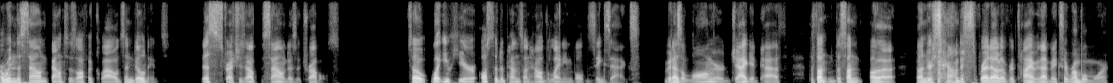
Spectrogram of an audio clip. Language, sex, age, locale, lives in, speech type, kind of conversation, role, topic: English, male, 25-29, en-US, United States, read, expert-assistant, expert, Why does lightning appear before thunder is heard?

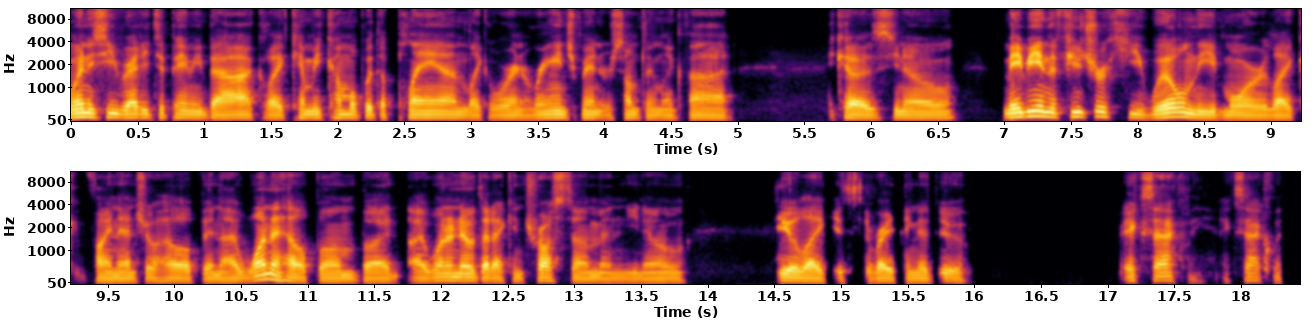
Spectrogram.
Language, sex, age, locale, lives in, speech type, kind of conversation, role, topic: English, male, 30-34, en-US, United States, conversation, advice, user, How should I address a disagreement with a friend?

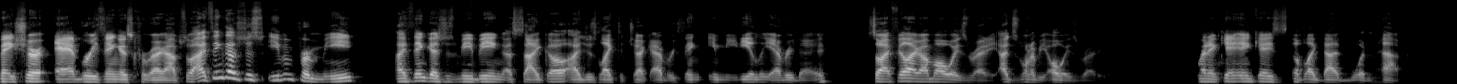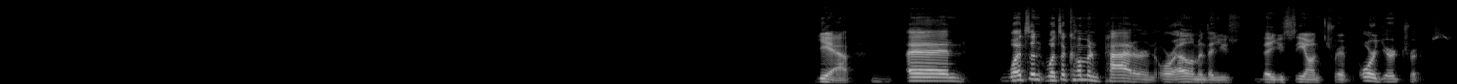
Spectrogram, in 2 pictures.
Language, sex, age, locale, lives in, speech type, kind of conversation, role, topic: English, male, 20-24, en-US, United States, conversation, podcast, host, What kinds of travel experiences leave a lasting impact on you?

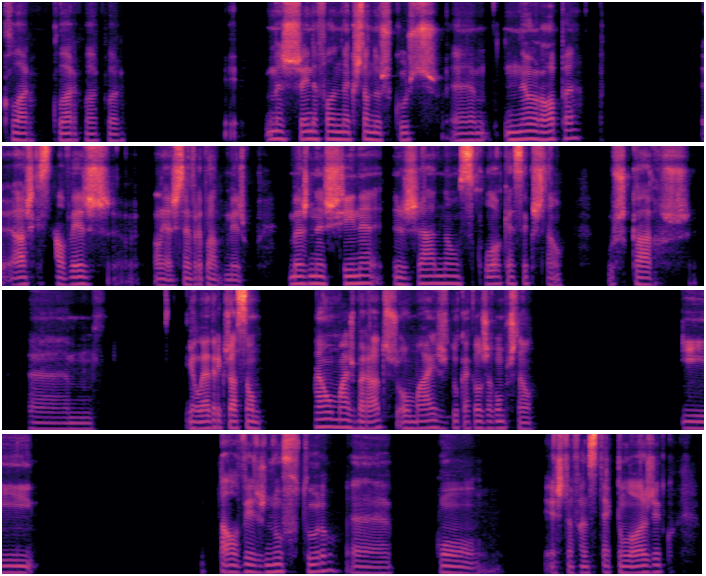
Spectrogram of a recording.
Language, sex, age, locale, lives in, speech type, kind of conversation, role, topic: Portuguese, male, 30-34, pt-PT, Portugal, conversation, unstructured, none, Como a tecnologia pode ajudar a proteger o meio ambiente?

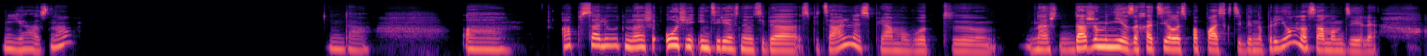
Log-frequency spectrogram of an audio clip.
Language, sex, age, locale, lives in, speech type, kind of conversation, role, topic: Russian, female, 40-44, ru-RU, United States, conversation, advice, advisor, Как понять и принять свои сильные стороны, если я часто сомневаюсь в своих способностях?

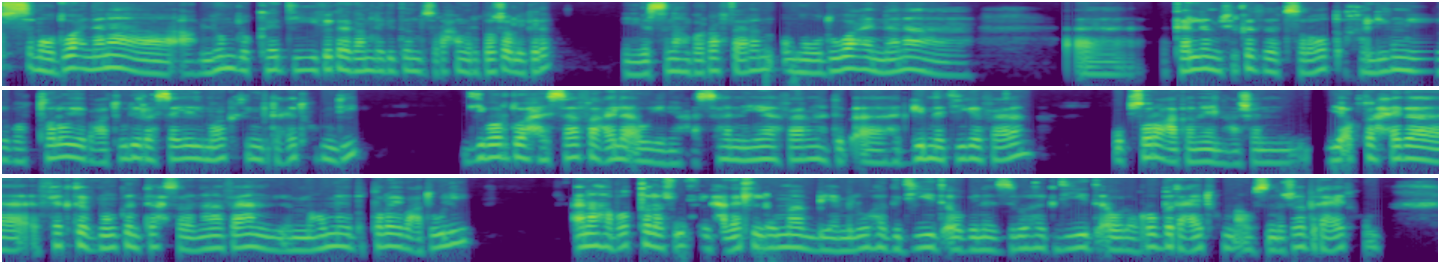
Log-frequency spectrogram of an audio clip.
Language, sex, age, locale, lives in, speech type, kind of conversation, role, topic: Arabic, female, 30-34, ar-EG, Egypt, conversation, advice, user, إزاي بتقاوم إغراء الوجبات السريعة والأكل الجاهز؟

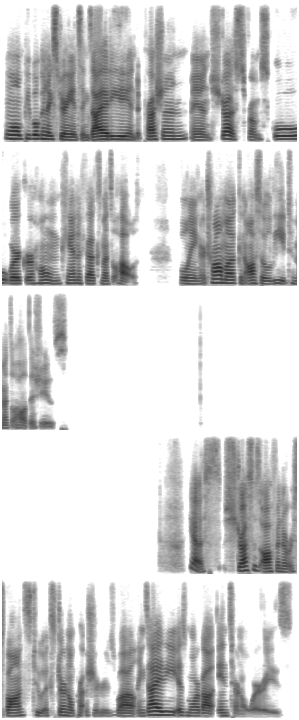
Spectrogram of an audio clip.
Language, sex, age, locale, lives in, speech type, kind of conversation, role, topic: English, female, 20-24, en-US, United States, read, expert-assistant, expert, Why is mental health awareness important?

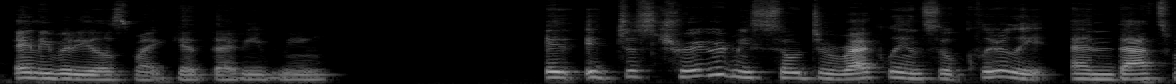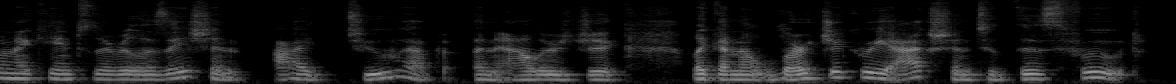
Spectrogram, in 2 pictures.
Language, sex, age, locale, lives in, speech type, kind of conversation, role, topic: English, female, 50-54, en-US, United States, conversation, advice, user, How can I build resilience after a recent setback?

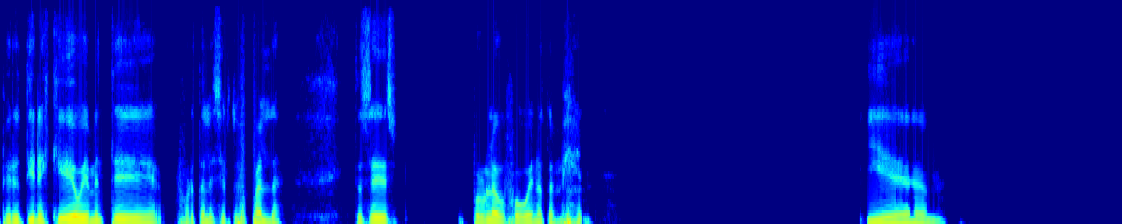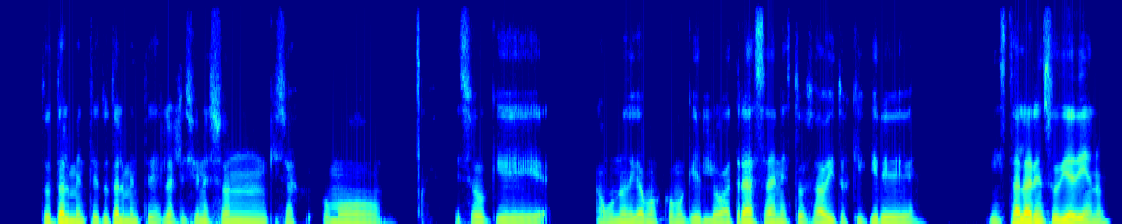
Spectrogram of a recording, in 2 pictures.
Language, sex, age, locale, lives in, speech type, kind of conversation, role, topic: Spanish, male, 30-34, es-CL, Mexico, conversation, unstructured, none, ¿Qué hábito diario te hace sentir más feliz?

